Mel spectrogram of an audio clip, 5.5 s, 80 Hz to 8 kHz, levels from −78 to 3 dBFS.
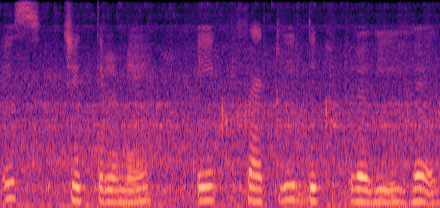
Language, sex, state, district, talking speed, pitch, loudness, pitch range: Hindi, female, Madhya Pradesh, Dhar, 85 wpm, 180 Hz, -16 LUFS, 170-190 Hz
